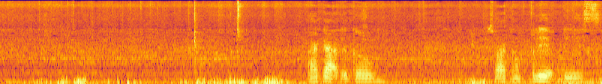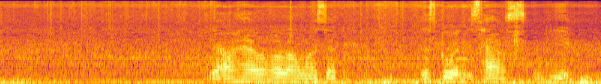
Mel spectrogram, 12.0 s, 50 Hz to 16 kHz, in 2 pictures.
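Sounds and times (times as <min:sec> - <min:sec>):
ribs sizzling on a grill: 0:00.0 - 0:12.0.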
